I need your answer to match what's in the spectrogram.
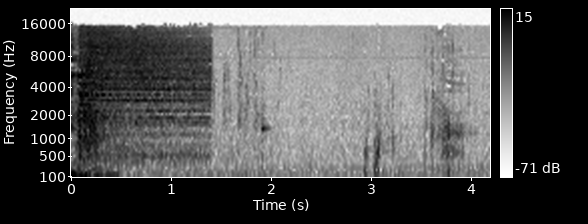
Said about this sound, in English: Oh, sorry, I'm drinking water,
